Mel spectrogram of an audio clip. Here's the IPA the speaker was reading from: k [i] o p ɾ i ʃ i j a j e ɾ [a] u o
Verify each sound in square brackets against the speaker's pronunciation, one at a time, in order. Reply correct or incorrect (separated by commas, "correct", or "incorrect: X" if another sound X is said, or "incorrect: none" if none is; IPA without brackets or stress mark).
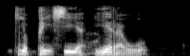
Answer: correct, correct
